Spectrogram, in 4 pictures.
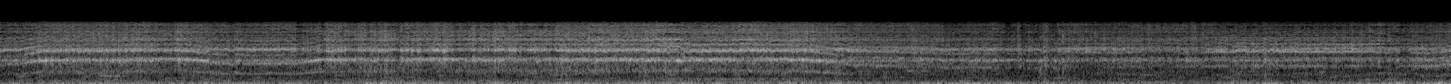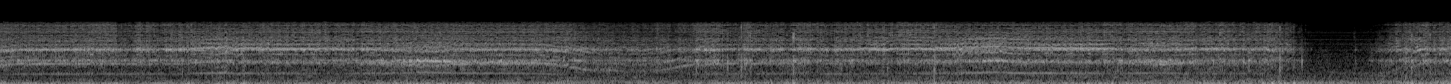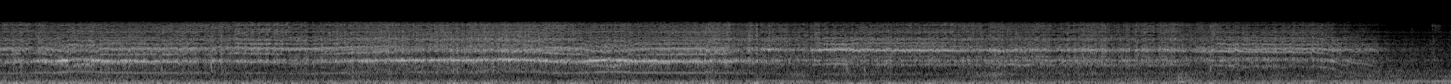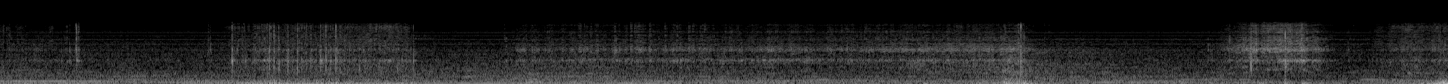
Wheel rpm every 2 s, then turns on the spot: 150, 140, 160, 160, 120, 110, 110, 120, 130, 130, 100, 130, 130, 100, 90, 130, 140, 140, 130, 120, 120, 50, 0, 20, 30, 50, 40, 10, 30.
46-48 56-58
